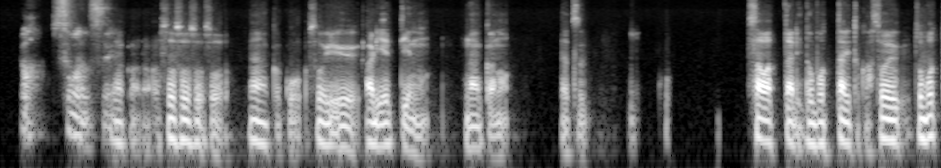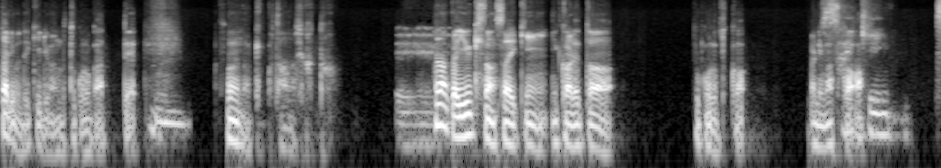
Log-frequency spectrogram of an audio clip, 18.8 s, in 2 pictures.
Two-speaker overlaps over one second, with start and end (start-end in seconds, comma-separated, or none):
none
